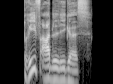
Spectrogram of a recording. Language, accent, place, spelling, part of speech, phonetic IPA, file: German, Germany, Berlin, briefadeliges, adjective, [ˈbʁiːfˌʔaːdəlɪɡəs], De-briefadeliges.ogg
- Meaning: strong/mixed nominative/accusative neuter singular of briefadelig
